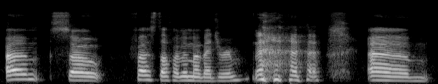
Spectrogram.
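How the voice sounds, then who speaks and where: A woman's voice: mid-range voice, takes it slowly, fairly bright tone. A woman speaking casually as a guest on an online call from her bedroom. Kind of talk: casual chat.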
